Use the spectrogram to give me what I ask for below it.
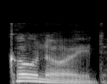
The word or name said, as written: conoidally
